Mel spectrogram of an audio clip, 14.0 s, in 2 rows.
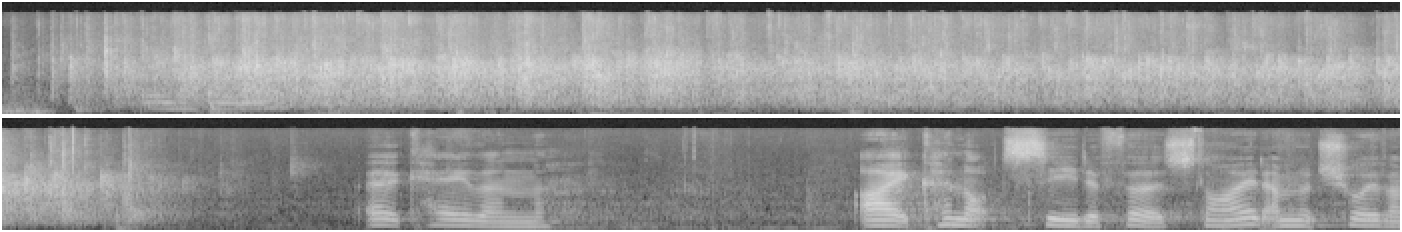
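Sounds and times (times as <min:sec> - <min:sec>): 
audience applause: 0:00.0 - 0:08.0
speech: 0:09.0 - 0:09.9, 0:11.3 - 0:13.9.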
